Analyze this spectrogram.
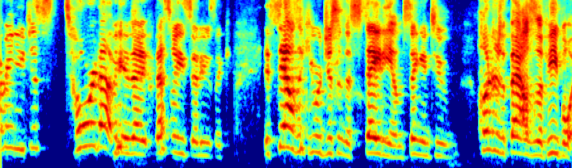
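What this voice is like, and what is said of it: Strong Southern American accent. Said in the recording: “I have such a bad Southern accent”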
